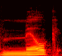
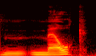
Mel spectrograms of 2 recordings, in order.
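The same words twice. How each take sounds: First: The vowel is pronounced in the ordinary way. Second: The vowel is pronounced in an unusual way. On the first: This is the normal way to say it. The speaker calls it right. "instead of milk" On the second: This is how the mocked person says it. The speaker calls it wrong. "you're like the type of person that says milk instead of"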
